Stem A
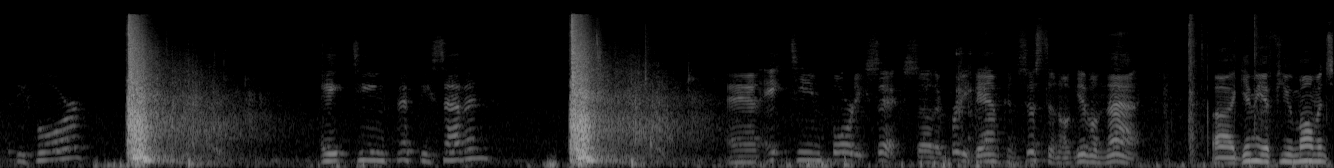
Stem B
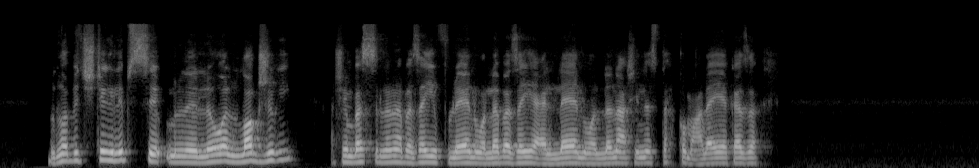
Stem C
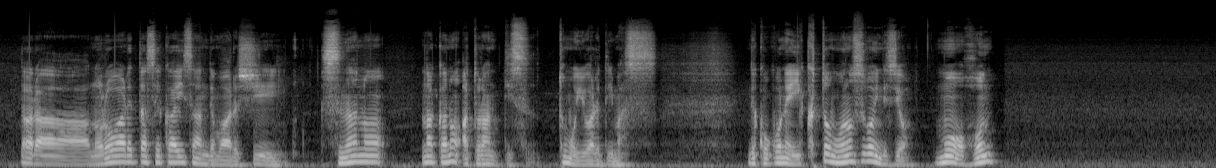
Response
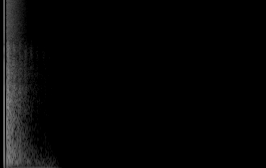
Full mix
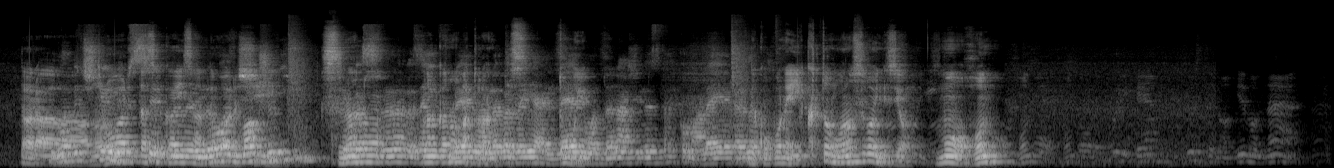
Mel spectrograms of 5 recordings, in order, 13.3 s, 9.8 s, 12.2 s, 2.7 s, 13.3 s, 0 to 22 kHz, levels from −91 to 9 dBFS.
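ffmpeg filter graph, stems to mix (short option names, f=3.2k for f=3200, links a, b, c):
-filter_complex "[0:a]acrossover=split=300|3000[a][b][c];[b]acompressor=threshold=-52dB:ratio=4[d];[a][d][c]amix=inputs=3:normalize=0,adelay=1600,volume=-8.5dB,asplit=3[e][f][g];[f]volume=-10dB[h];[g]volume=-17.5dB[i];[1:a]aemphasis=mode=production:type=cd,volume=-1dB,asplit=2[j][k];[k]volume=-10.5dB[l];[2:a]volume=-11dB,asplit=3[m][n][o];[m]atrim=end=5.86,asetpts=PTS-STARTPTS,afade=t=out:st=5.856:d=0.004:c=hsin[p];[n]atrim=start=5.86:end=6.61,asetpts=PTS-STARTPTS,volume=0[q];[o]atrim=start=6.61,asetpts=PTS-STARTPTS,afade=t=in:d=0.004:c=hsin[r];[p][q][r]concat=n=3:v=0:a=1,asplit=4[s][t][u][v];[t]volume=-8.5dB[w];[u]volume=-19.5dB[x];[v]apad=whole_len=431741[y];[j][y]sidechaingate=range=-33dB:threshold=-52dB:ratio=16:detection=peak[z];[e][z]amix=inputs=2:normalize=0,lowpass=7.2k,acompressor=threshold=-34dB:ratio=6,volume=0dB[aa];[3:a]atrim=start_sample=2205[ab];[h][l][w]amix=inputs=3:normalize=0[ac];[ac][ab]afir=irnorm=-1:irlink=0[ad];[i][x]amix=inputs=2:normalize=0,aecho=0:1:441|882|1323|1764|2205:1|0.32|0.102|0.0328|0.0105[ae];[s][aa][ad][ae]amix=inputs=4:normalize=0,highpass=190"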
